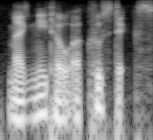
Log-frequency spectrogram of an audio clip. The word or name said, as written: magnetoacoustics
